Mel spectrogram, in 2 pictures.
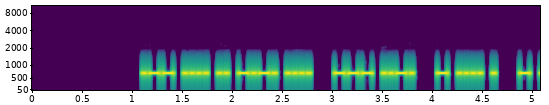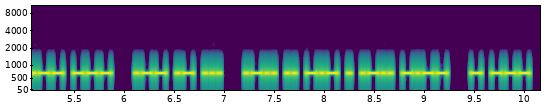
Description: Morse code, heard as a keyed tone, about 34 wpm, 700 Hz. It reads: WHICH OF THE TWO WAS LIKELY TO
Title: Sentences from Top 1300 Words 35wpm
